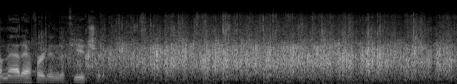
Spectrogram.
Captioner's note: audience clapping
